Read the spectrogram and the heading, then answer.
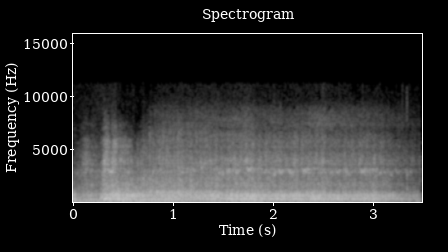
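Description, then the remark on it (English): An old fire engine's motor, which runs on the same petrol used in Spitfires, is started up. It catches with a sudden burst, then settles into a loud, steady rumbling roar that holds evenly for several seconds before easing slightly at the end. “Right, hold on, everybody. I've got to start her up.”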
